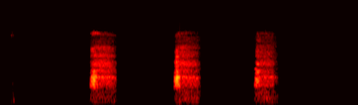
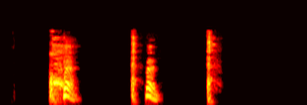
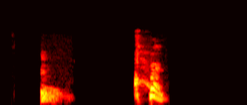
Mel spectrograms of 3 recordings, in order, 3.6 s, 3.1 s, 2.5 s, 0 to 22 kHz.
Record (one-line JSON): {"exhalation_length": "3.6 s", "exhalation_amplitude": 4586, "exhalation_signal_mean_std_ratio": 0.22, "three_cough_length": "3.1 s", "three_cough_amplitude": 28005, "three_cough_signal_mean_std_ratio": 0.28, "cough_length": "2.5 s", "cough_amplitude": 27069, "cough_signal_mean_std_ratio": 0.25, "survey_phase": "beta (2021-08-13 to 2022-03-07)", "age": "45-64", "gender": "Female", "wearing_mask": "No", "symptom_none": true, "smoker_status": "Never smoked", "respiratory_condition_asthma": false, "respiratory_condition_other": false, "recruitment_source": "REACT", "submission_delay": "4 days", "covid_test_result": "Negative", "covid_test_method": "RT-qPCR"}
